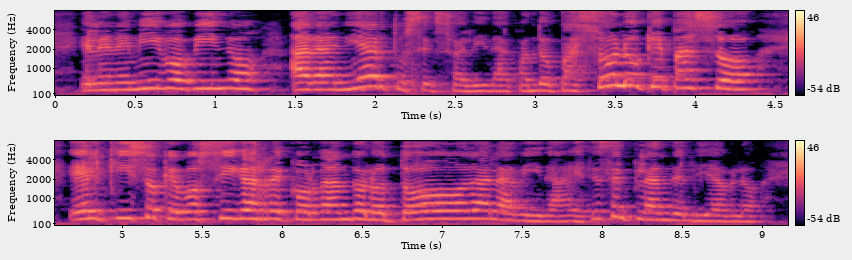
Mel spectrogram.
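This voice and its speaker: A woman with a high pitch and a warm tone talks with hardly any pauses, her voice carrying audible room echo. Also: lively intonation, moderate pace. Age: 50s. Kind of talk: religious teaching. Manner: warm, conversational.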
